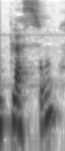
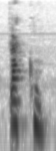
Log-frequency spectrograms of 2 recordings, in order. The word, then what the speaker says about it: plaçons: première personne plurielle, nous plaçons, on va mettre une cédille en dessous du C pour garder la prononciation S. Si nous ne mettons pas la cédille, on va devoir prononcer placon.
